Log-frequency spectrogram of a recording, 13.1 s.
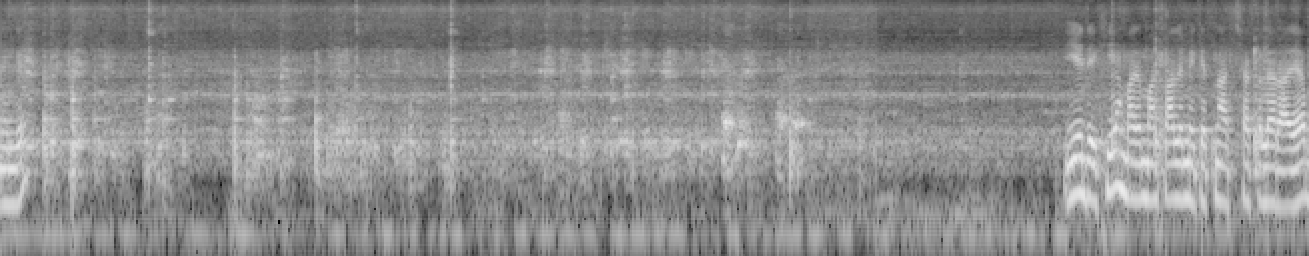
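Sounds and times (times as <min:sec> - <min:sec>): metal spoon scraping pot: 0:00.0 - 0:08.2
masala sizzling in oil: 0:00.0 - 0:13.0.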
